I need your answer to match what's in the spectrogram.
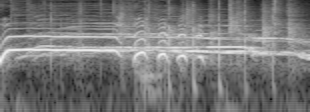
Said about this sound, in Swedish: Det ni hör här är våra sköna poddlyssnare som faktiskt är med.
